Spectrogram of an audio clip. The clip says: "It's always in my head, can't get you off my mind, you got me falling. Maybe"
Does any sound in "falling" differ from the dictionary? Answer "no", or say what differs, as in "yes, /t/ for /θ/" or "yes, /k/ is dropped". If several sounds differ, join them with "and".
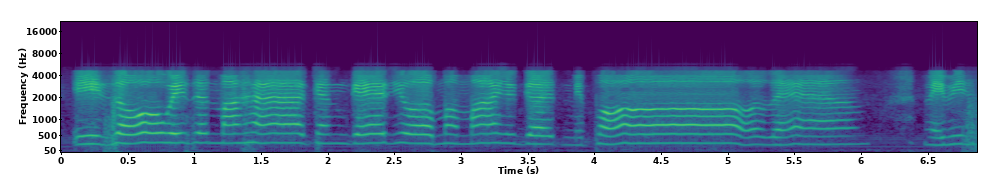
yes, /p/ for /f/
